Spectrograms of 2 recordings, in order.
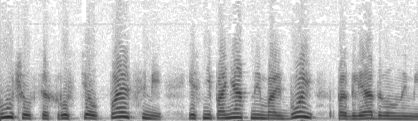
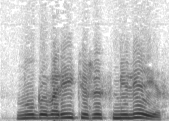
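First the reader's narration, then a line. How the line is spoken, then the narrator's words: Stern. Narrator (Russian): строго сказал я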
